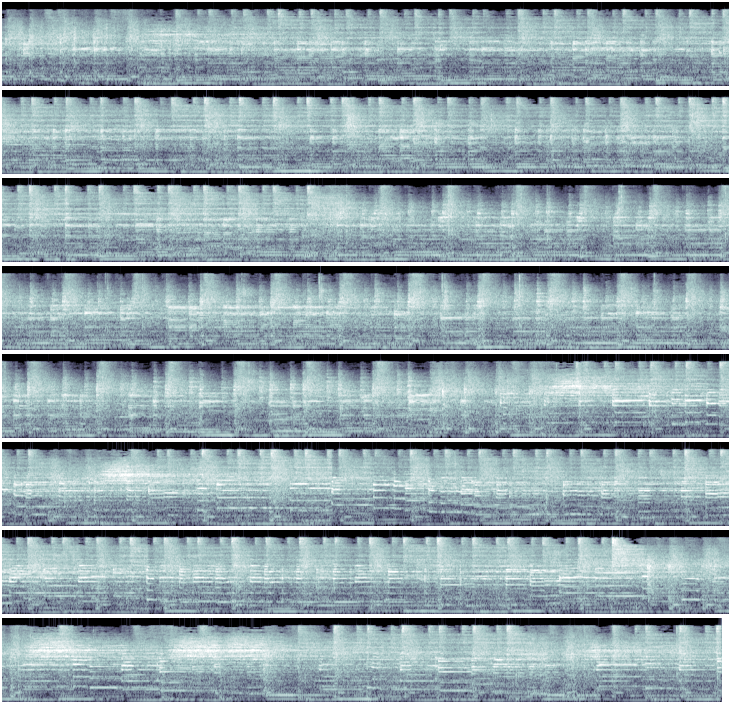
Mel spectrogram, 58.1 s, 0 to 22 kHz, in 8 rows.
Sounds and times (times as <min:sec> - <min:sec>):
Electric guitar: 0:00.0 - 0:58.0.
